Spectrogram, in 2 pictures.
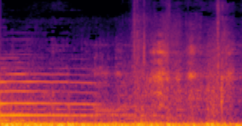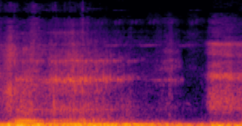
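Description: A beast's low growling roar over a deep rumble, the werewolf of the film. A held musical chord dies away in the first second, and the sound fades gradually toward the end.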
